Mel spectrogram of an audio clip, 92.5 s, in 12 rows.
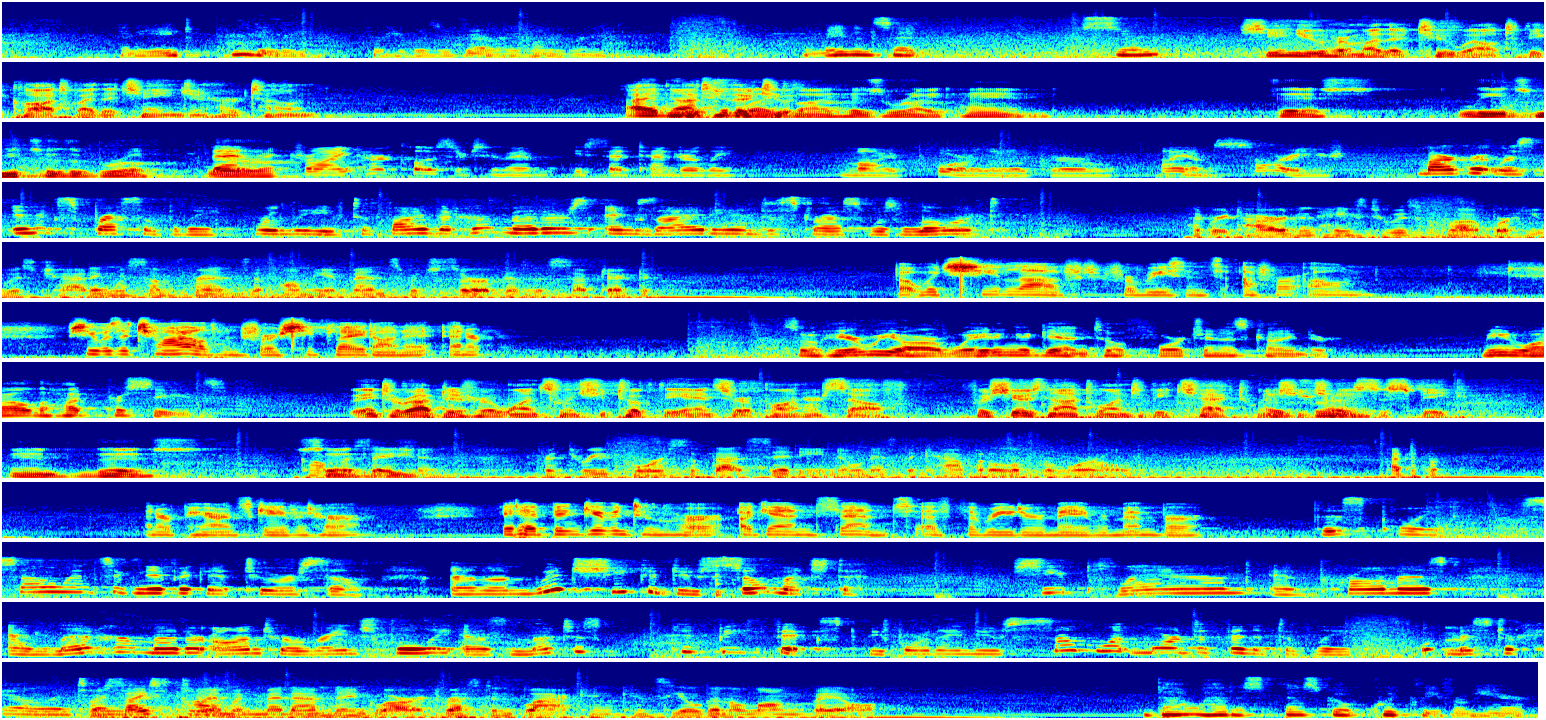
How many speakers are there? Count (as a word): eight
